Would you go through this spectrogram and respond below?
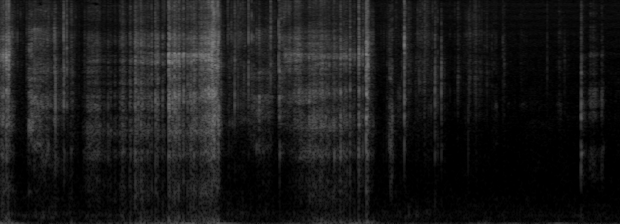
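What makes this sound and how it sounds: A metal knife carves a solid, dry, old yellow soap bar, producing a run of crisp, crunchy scraping strokes with bright high-end texture. The denser shaving in the first half gives way to shorter, separate scrapes toward the end.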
